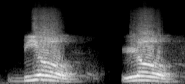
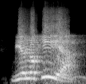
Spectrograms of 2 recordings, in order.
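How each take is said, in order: First: Biología spoken slowly, syllable by syllable, lower; slow lower split of biología into syllables; syllabified. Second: Said in the usual way. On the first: Shown as a demonstration. Teacher showing students the syllables, slow and low. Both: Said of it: "el silabeo".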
